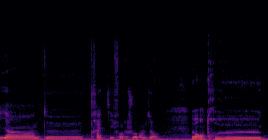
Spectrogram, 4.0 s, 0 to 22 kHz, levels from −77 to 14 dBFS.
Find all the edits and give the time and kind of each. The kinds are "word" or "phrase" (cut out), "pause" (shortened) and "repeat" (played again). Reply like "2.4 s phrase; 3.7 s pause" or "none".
1.9 s word; 2.9 s word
